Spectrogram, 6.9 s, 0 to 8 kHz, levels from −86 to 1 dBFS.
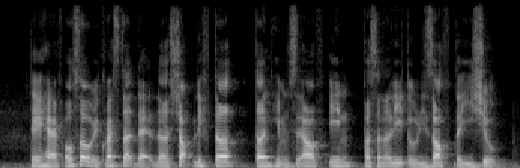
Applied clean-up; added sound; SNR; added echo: none; none; none; none.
